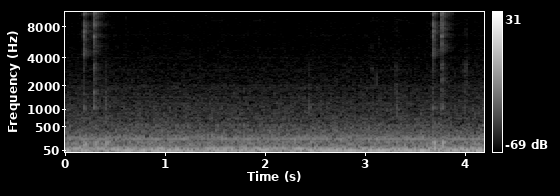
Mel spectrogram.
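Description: Computer mouse clicking: a quick double click just after the start and another near the end, over a faint low hum.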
